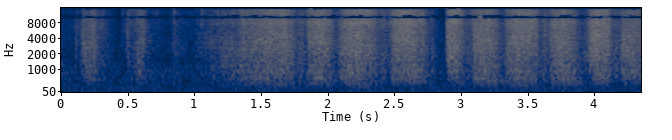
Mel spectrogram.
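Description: A gloved hand vigorously scrubs a small, wet, soapy, muddy fabric rug lying on tile with a handheld bristle scrub brush. It makes rhythmic, broadband swishing, rubbing strokes with a bright, wet texture that starts soft and builds into steady, evenly spaced back-and-forth scrubs.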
